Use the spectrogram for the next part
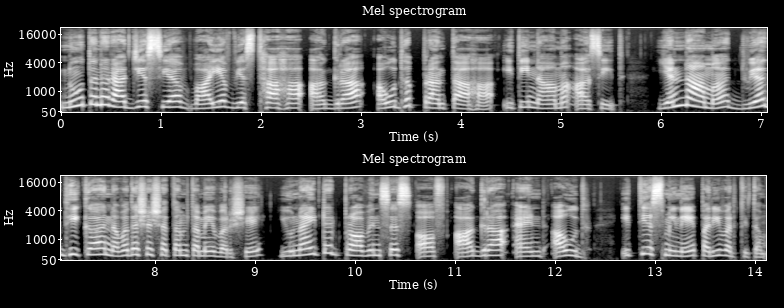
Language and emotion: Sanskrit, neutral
